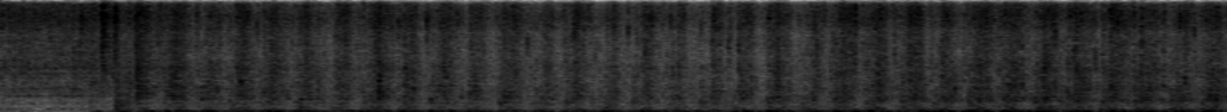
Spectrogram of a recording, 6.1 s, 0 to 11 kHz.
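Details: Whirlpool WTW5300SQ0 top-load washer after a new timer was fitted, small load, warm water, normal regular cycle, high agitation: low rhythmic swish-thump about three strokes a second, steady with no knocking or grinding, normal agitation.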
